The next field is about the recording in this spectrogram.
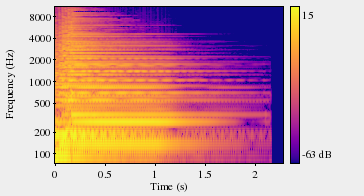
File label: Gb Major 7th Suspended 2nd, down, Guitar, Half Step Down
